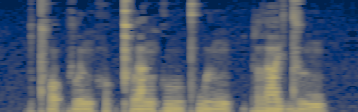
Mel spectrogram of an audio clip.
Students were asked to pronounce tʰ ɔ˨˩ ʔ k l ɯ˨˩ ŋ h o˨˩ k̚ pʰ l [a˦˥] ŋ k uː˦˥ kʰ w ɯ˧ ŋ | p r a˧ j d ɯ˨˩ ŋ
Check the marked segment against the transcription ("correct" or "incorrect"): correct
